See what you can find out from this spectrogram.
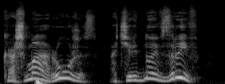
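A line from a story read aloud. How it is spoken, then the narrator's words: Shouting. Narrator (Russian): выкрикнул он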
